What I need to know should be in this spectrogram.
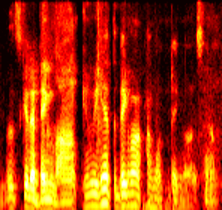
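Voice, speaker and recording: A man with an Indiana accent hosting a casual livestream, talking in a rambling, profane, excitable way. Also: fairly low pitch, quick pace. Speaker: livestream host.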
